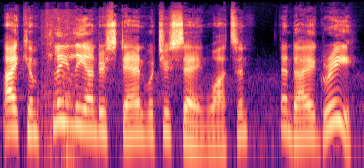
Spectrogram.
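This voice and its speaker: Casting a performer for a boastful, playful young male sleuth, very animated delivery, soft ASMR roleplay. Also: medium pitch, normal speed. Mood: smug. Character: smug young male genius detective, candy-loving.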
